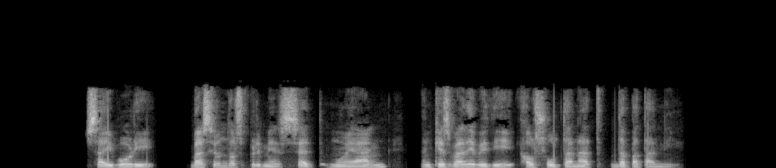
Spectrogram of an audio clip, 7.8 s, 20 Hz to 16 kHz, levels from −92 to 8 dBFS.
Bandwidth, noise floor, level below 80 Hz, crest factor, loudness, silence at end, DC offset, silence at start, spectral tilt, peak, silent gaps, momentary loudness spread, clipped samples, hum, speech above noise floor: 8.2 kHz; under -90 dBFS; -56 dBFS; 20 dB; -19 LUFS; 1 s; under 0.1%; 0.85 s; -3.5 dB/octave; 0 dBFS; 1.64-1.86 s, 4.10-4.20 s; 10 LU; under 0.1%; none; over 71 dB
